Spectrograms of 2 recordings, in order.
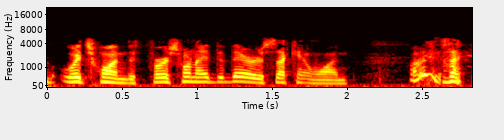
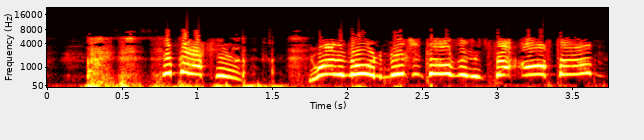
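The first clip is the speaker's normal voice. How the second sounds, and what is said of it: High-pitched squeaky angry cartoon voice. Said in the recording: “I switched it up into a high-pitched, squeaky voice ... You sound like pissed off Mickey Mouse”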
